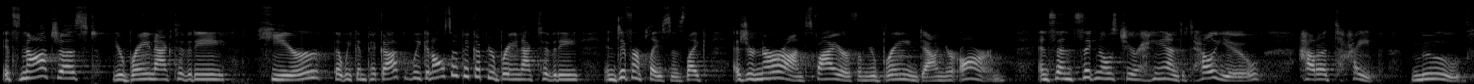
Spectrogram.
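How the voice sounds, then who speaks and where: A woman speaks as an expert presenter, explaining things to the public. Her voice is somewhat high, and she is articulate, placing measured emphasis on each example. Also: expressive, a bit bright.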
